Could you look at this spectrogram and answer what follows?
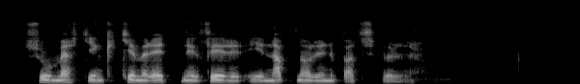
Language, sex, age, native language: Icelandic, male, 60-69, Icelandic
